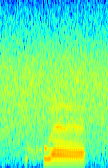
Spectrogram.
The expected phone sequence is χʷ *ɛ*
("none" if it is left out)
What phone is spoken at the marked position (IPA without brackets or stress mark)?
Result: æ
